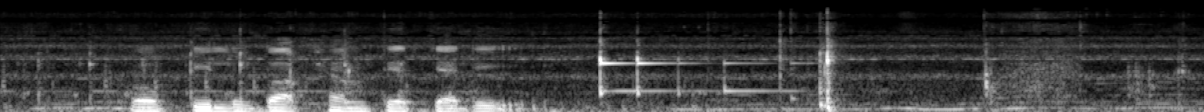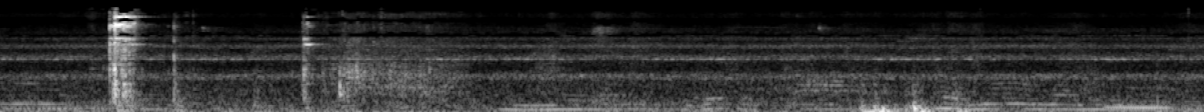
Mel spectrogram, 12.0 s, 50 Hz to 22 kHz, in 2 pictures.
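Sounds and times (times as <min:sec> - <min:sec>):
clinks on glass coffee maker: 0:03.0 - 0:04.2.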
